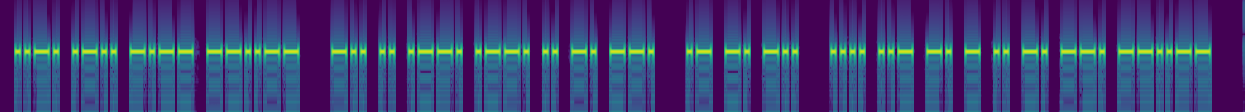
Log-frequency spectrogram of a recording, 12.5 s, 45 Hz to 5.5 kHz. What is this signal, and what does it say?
Morse code, heard as a keyed tone, about 25 wpm, 600 Hz. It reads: FLY, DIPPING AND HUNTING,
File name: the old man and the sea part 1 25wpm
